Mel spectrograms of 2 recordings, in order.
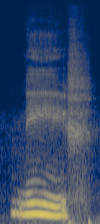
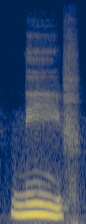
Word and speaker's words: Niamh: The name is Niamh. Niamh. Niamh. Rhymes with leaf. So just add the N with it. Niamh.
